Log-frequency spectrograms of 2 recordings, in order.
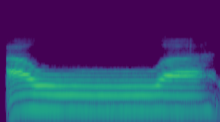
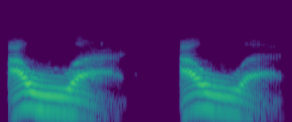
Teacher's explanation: Padahal ini bukan mat ya. Ini bukan mat. Maka jangan jangan dipanjangkan ya.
